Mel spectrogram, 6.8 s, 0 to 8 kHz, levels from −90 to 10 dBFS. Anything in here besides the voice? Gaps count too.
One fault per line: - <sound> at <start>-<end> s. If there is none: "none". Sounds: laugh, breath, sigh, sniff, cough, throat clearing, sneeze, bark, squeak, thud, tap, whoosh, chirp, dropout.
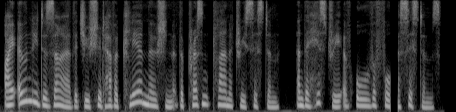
- dropout at 5.9-6.0 s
